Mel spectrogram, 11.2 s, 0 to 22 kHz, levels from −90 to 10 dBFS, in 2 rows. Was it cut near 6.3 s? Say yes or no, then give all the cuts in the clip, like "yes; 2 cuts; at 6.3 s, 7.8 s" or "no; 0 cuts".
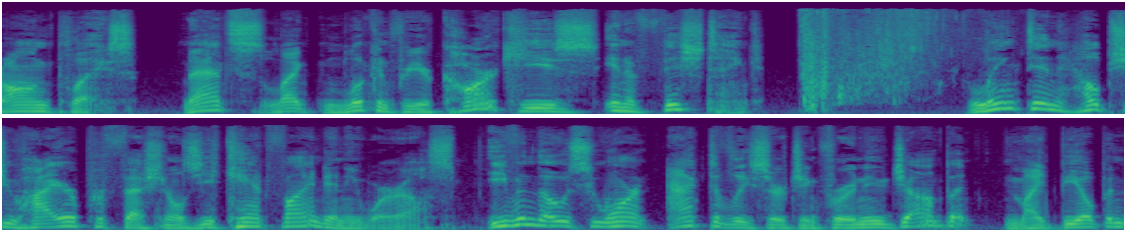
no; 0 cuts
